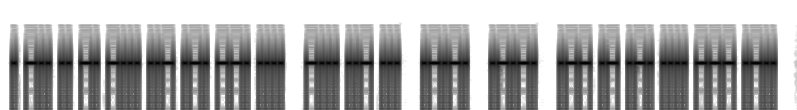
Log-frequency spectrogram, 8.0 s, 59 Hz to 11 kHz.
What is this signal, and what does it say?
Morse code, heard as a keyed tone, about 36 wpm, 550 Hz. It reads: EDINBURGH BUS <AR> <AR> WARHOL
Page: News headlines in Morse code at 35 wpm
